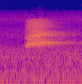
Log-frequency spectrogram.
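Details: Red fox vixen giving a single harsh, hoarse scream about half a second long, a rasping cry with a slightly falling tone against a quiet background hiss.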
